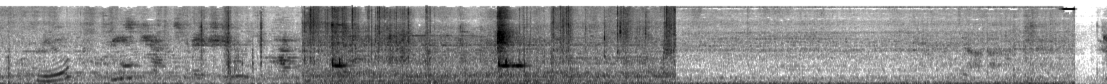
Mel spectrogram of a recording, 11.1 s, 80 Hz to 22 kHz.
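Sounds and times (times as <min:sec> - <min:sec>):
shop background noise: 0:00.0 - 0:06.8
low rumble inside a car: 0:04.2 - 0:10.8.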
